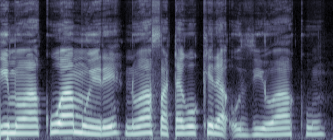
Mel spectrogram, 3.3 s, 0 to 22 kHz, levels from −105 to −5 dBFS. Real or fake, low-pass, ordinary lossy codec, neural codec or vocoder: real; none; none; none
